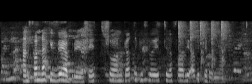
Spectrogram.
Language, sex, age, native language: Icelandic, male, 18-19, Icelandic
